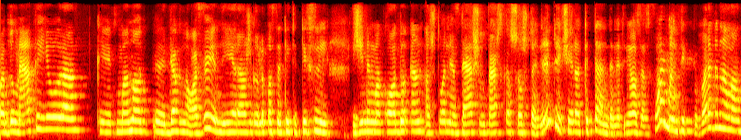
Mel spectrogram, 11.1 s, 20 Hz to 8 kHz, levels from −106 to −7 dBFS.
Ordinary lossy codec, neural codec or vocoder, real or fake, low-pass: AAC, 32 kbps; codec, 16 kHz, 2 kbps, X-Codec, HuBERT features, trained on general audio; fake; 7.2 kHz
